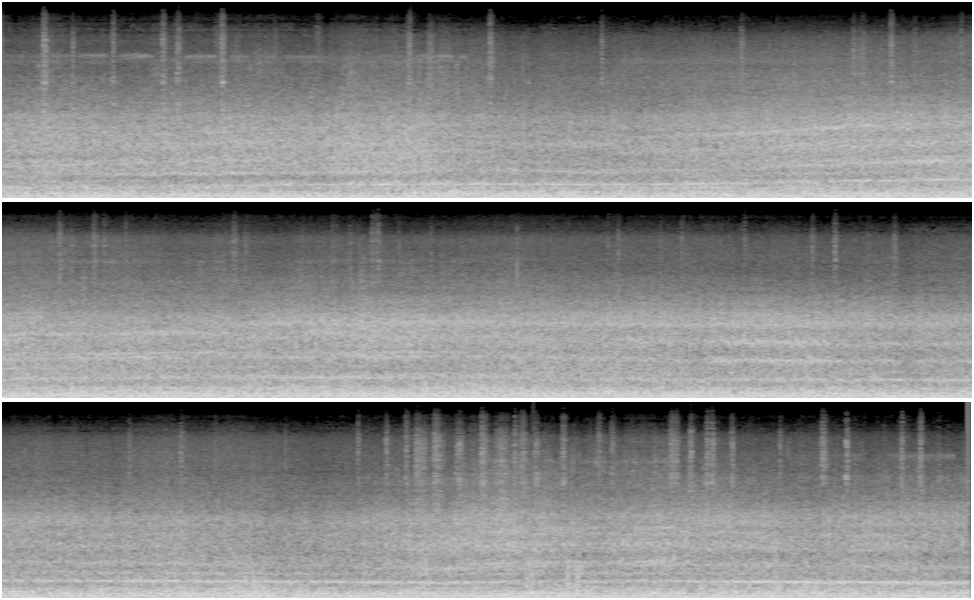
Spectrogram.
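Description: E-bike riding along a concrete path: steady wind rush and rolling noise, with a faint hum that rises and falls slowly in pitch as the speed changes. Light ticks now and then, near the start and again later on.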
